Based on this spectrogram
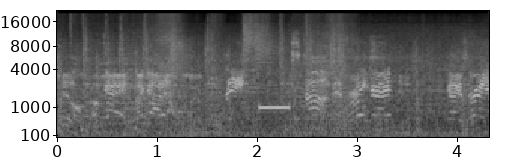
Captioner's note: beep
